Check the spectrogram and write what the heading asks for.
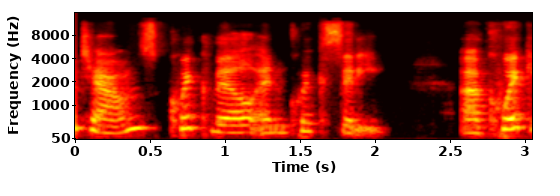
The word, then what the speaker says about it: CWC: Quick is spelled CWC, which stands for Christian Weston Chandler.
